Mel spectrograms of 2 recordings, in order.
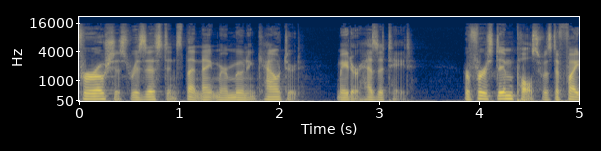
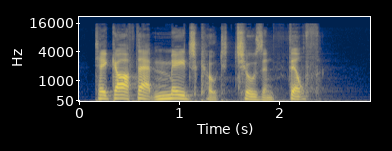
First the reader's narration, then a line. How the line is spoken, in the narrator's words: snarled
